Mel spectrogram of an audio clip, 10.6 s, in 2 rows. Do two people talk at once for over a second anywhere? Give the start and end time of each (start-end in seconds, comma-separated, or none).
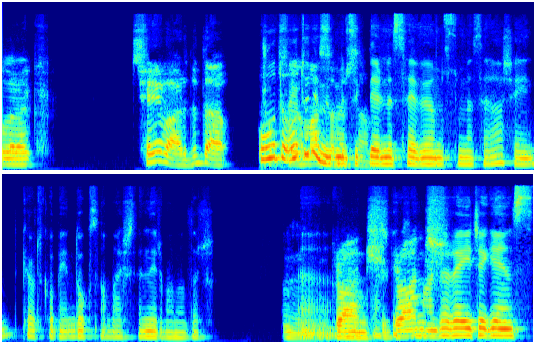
2.5-3.8, 8.3-9.8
